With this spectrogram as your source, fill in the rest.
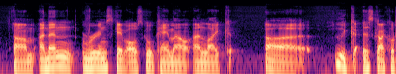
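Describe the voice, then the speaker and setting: An unremarkable speaking voice from a man, medium-pitched and fairly even in intonation, at a moderate pace against a quiet background. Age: 20s. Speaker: gaming streamer and content creator. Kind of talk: casual chat.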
